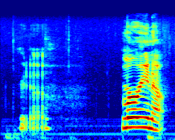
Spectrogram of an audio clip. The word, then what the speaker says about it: Rita Moreno: Rita. Moreno.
